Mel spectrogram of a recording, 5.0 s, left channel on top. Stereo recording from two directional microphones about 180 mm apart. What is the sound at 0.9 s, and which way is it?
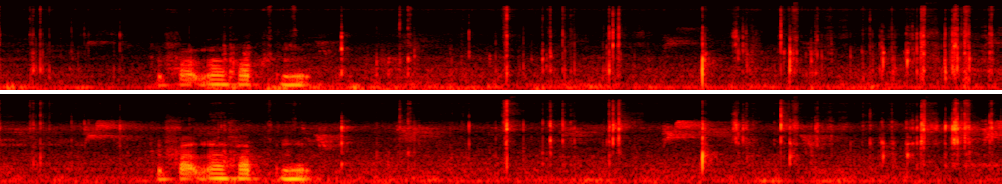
Speech, 5° right (ahead or behind).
